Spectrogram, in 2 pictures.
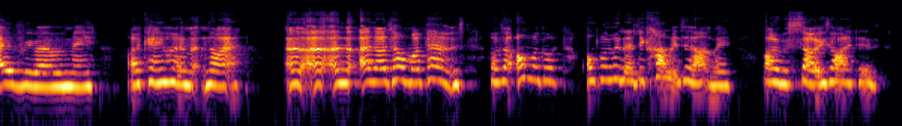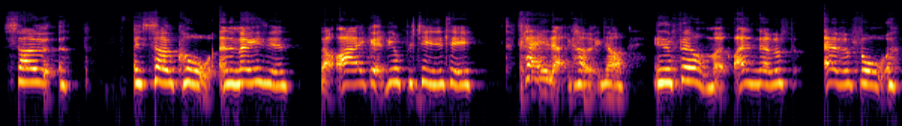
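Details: Young woman speaking; dysarthria (cerebral palsy).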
